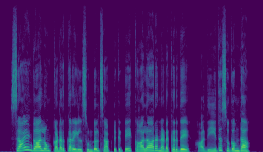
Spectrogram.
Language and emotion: Tamil, happy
